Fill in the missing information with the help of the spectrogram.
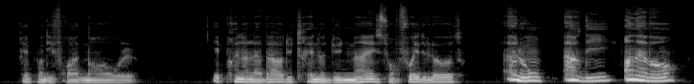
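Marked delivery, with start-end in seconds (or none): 5.0-6.8 high, loud, drawn-out carrying shout. A narrator reads a sled driver urging his team forward, shouted.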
